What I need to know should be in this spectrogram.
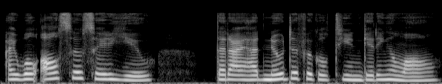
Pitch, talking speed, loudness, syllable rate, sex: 220 Hz, 190 wpm, -15 LUFS, 5.4 syllables/s, female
